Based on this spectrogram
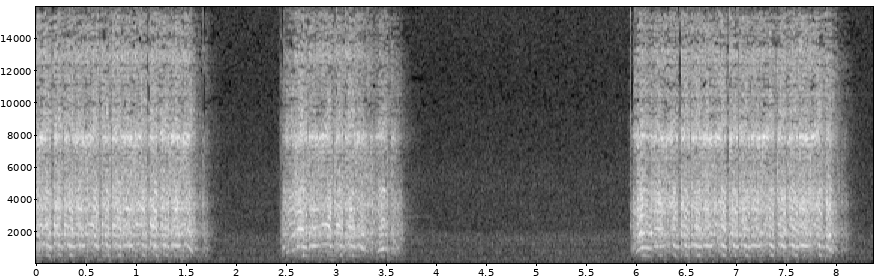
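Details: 1994 RF600 with a freshly rebuilt engine, fed by a fuel line straight into a reservoir, clutch engaged: three even cranking bursts that never fire despite spark and a working fuel pump; the owner suspects a rebuild error.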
